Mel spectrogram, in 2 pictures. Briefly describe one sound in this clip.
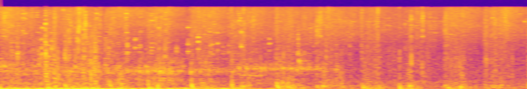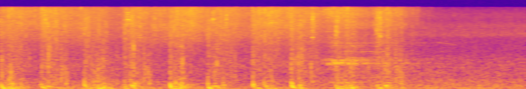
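Footsteps patter on grass and rock.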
